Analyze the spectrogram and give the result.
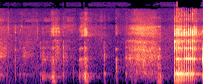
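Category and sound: human body sound, burp into the microphone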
